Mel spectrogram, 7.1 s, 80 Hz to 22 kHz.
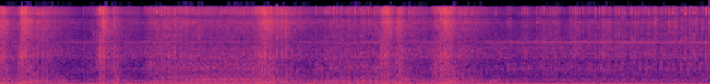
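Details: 1948 Chevy Fleetline small-block V8 (4-speed), first start after sitting a while and a motor repair, rich from heavy throttle pumping: lumpy idle with a few sharp blips rising and falling over a steady low rumble. Sounds healthy.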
